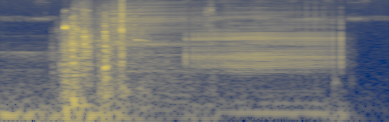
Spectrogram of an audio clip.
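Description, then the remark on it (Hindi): A door opens: a few rattling clunks as it starts to move, then a long, drawn-out creak of the hinges that stops abruptly. No one speaks. “अरे बाबा दरवाजा खोलो ना मैं हूं मगर अंदर से कोई प्रतिक्रिया नहीं आई थक हार कर तीनों वापस जाने के लिए बड़े ही थे कि तभी दरवाजा खुल गया”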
